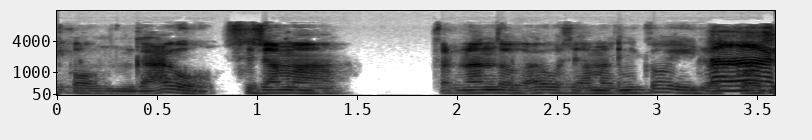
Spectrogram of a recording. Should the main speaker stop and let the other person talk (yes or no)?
yes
